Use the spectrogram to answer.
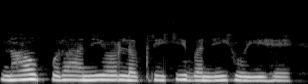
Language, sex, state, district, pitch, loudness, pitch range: Hindi, female, Arunachal Pradesh, Lower Dibang Valley, 200 Hz, -15 LUFS, 180-205 Hz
